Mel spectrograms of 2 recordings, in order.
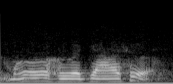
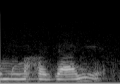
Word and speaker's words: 摩诃迦叶: 这个、大目犍连摩诃迦摄啊，你们记得这个本来是个叶字，但是要读成舍字啊，摩诃迦摄，有的人呢不懂的呢就读摩诃迦叶，这是读错字的啊，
